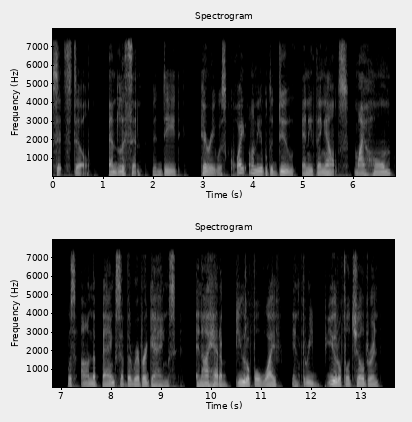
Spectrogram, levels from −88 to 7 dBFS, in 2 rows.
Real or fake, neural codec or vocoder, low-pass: real; none; 7.2 kHz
